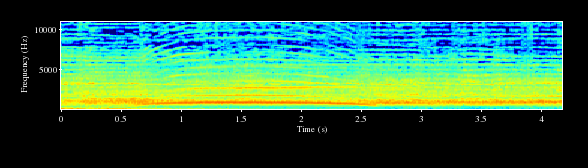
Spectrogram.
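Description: Live concert sound from the audience: loud stage music whose low beat drops away early on, with a crowd cheering. One long, high whoop rises, holds for about two seconds and falls away, and is the loudest sound.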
